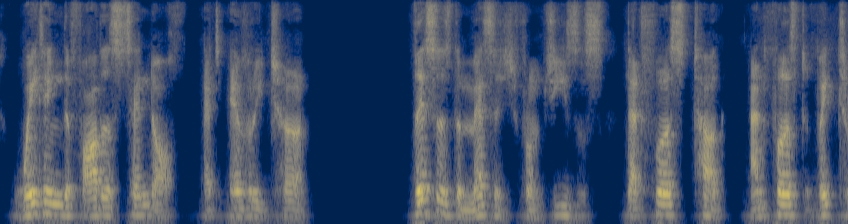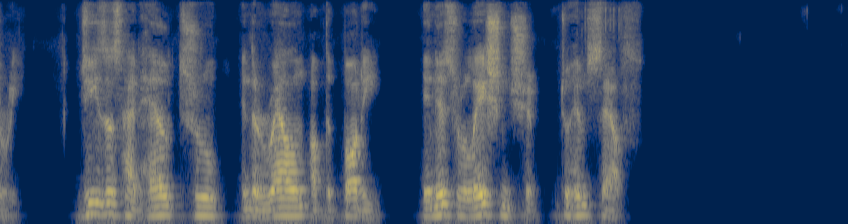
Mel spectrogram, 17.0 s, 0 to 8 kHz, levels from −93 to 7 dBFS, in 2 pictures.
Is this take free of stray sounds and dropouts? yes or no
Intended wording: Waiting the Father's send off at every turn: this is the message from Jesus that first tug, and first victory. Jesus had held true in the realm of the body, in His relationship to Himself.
yes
